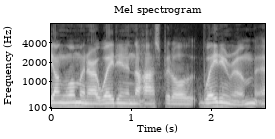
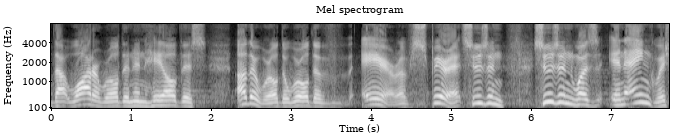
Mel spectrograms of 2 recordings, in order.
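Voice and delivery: usual speaking voice

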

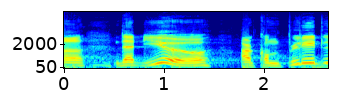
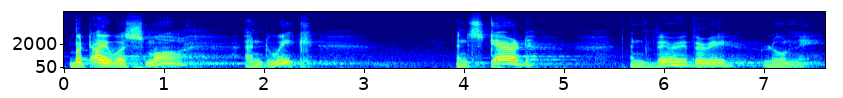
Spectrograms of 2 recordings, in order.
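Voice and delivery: soft, low, confessional; quiet and sad; 5 semitones lower, 10 dB quieter than usual. Acted. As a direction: let it sink into loneliness. Confession of weakness.

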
